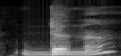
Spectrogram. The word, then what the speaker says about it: demain: And so if it's for tomorrow, tomorrow is demain. Repeat. Demain. Okay? So it's ending with this A-I-N. Keep in mind that we do pronounce it like un.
